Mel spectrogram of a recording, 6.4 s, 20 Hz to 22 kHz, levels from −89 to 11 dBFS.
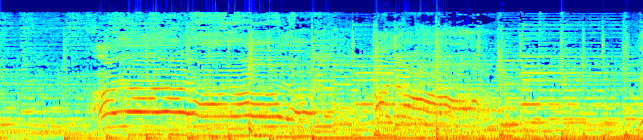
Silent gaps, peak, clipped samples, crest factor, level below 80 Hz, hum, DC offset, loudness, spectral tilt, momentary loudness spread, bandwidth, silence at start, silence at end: none; 0 dBFS; 0.4%; 8 dB; -18 dBFS; none; under 0.1%; -9 LUFS; -5.5 dB/octave; 8 LU; 16 kHz; 0 s; 0 s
